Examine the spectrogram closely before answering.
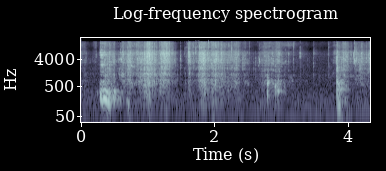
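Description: Plastic packaging crinkling and rustling in irregular bursts as a small cardboard box is opened and a hookah part in a clear plastic bag is handled, with a short voice sound near the start.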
